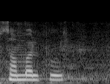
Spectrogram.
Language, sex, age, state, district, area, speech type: Odia, female, 30-45, Odisha, Subarnapur, urban, spontaneous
